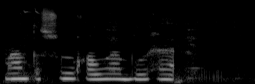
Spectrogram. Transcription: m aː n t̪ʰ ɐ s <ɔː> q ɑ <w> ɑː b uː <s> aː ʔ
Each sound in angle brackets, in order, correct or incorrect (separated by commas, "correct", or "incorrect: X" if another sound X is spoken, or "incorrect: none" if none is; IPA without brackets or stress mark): incorrect: uː, correct, incorrect: ħ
